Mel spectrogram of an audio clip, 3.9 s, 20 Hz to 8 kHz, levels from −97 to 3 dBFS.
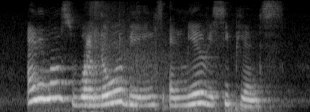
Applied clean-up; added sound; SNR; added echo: neural mask model Resemble Enhance denoiser.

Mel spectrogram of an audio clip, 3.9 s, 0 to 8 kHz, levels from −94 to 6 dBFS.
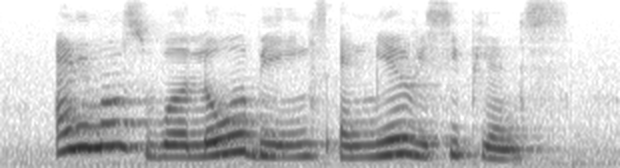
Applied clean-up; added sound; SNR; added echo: none; none; none; none.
